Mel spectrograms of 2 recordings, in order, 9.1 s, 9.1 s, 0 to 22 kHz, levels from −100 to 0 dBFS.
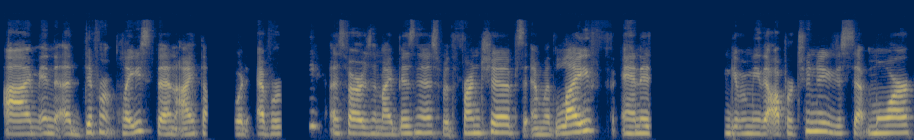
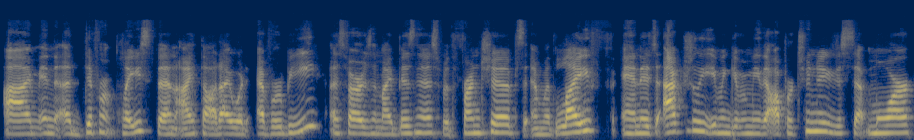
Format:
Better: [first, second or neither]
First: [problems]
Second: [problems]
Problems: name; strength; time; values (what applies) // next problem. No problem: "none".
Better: second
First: audio cutting out; at 2 s, at 3 s and at 6.5 s for 0.5 s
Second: none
